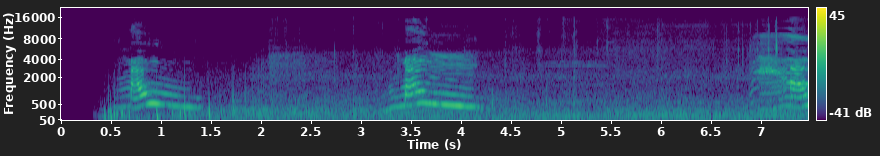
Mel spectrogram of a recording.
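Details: Timid kitten living on a vent hole, giving rising-then-falling harmonic meows at about one, three and a half and seven seconds, with a soft background hiss between calls.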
